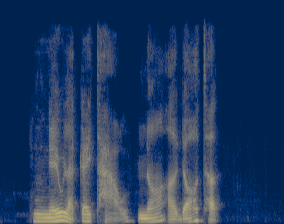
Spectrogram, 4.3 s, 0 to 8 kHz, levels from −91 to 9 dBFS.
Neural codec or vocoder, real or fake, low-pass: codec, 16 kHz, 2 kbps, X-Codec, HuBERT features, trained on LibriSpeech; fake; 7.2 kHz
